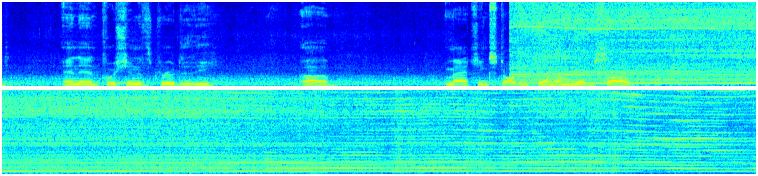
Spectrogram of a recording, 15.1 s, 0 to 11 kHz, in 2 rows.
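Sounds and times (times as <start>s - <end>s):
router cutting wood: 5.1s - 15.0s.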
